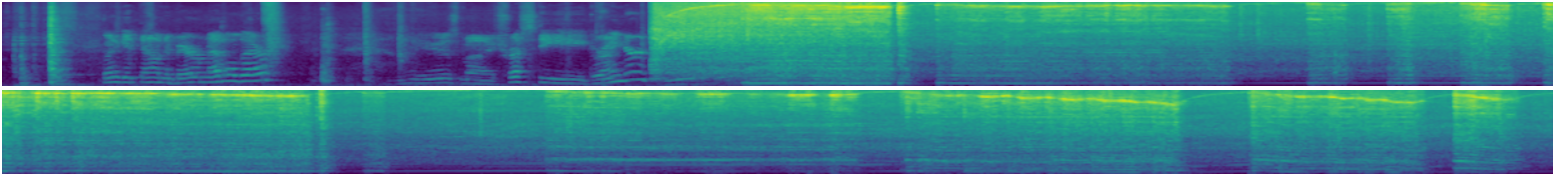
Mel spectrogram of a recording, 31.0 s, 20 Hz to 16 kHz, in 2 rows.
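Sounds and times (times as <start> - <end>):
grinder grinding steel: 6.5 - 31.0.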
